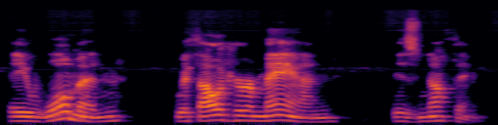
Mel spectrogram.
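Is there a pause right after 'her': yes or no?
no. It runs on from 'her' straight into 'man'.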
